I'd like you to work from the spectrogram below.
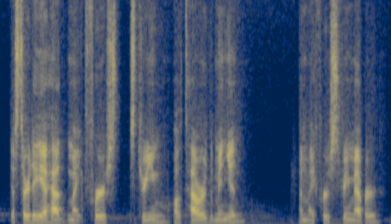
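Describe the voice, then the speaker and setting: The speaker talks at a fairly slow pace while music plays in the background. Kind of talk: casual gaming commentary. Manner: calm, clear diction.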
